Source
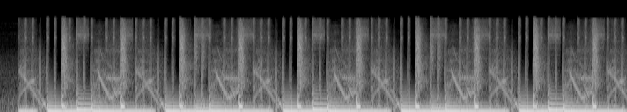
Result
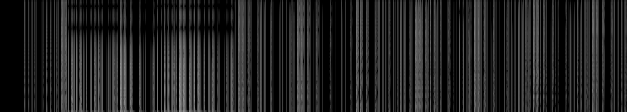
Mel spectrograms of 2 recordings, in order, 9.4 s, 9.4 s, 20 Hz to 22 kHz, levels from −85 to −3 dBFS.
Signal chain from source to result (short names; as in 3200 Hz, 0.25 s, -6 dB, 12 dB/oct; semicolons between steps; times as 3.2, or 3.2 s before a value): pre-emphasis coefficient 0.97; notches 60/120/180/240/300/360/420 Hz; dynamic EQ 2100 Hz, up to -3 dB, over -54 dBFS, Q 3.5; compressor 2.5:1, threshold -42 dBFS, peak gain reduction 10 dB; bit-crush 5-bit; reverse bouncing-ball echo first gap 60 ms, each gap 1.5×, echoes 5; 1–3.52 running maximum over 5 samples; gain +8.5 dB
